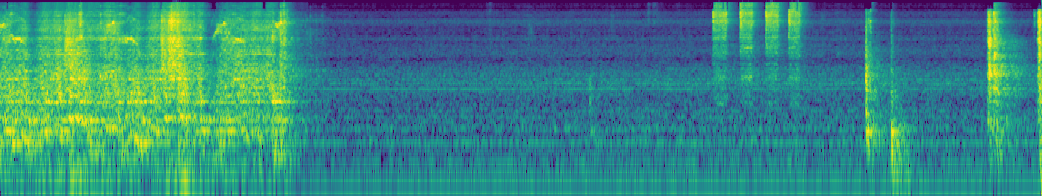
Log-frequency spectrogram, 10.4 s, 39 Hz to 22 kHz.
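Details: 1979 Cadillac Eldorado with Oldsmobile 350, sat 14 years, very cold, spark confirmed: about three seconds of loud rapid cranking that never catches, then clicks; crank no start, weak battery suspected.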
